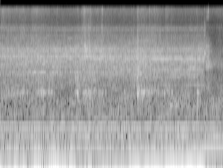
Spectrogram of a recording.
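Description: Sweet corn kernels being tossed and mixed by hand on a steel plate with their flour and spice coating: a soft, continuous rustle and rattle of kernels against the metal, with a few faint ticks.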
